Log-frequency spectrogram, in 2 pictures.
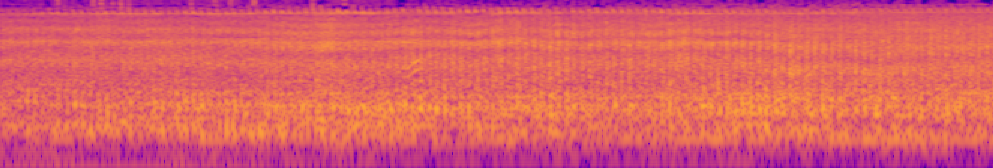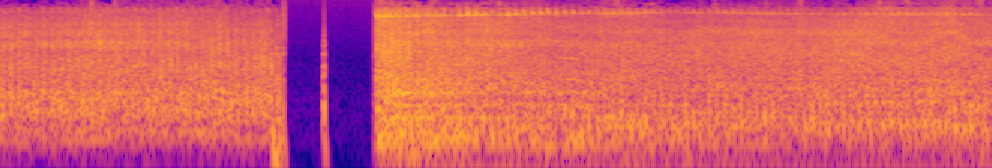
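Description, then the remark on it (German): A helicopter roars overhead, dropping gas grenades again during a clash between demonstrators and police on Industriestraße. Its dense, steady rotor and engine noise fills the air, broken only by a brief moment of silence before the drone resumes. “Hubschrauber kommt wieder und schmeißt wieder Gasgranaten.”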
